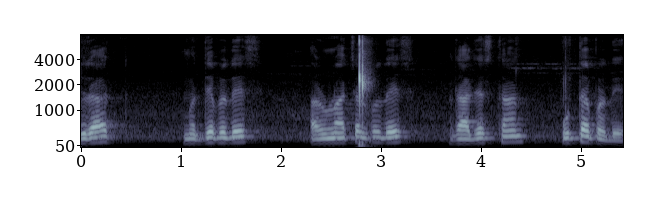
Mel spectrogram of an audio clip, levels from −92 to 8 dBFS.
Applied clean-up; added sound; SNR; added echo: none; Finger snapping; 0 dB; none.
